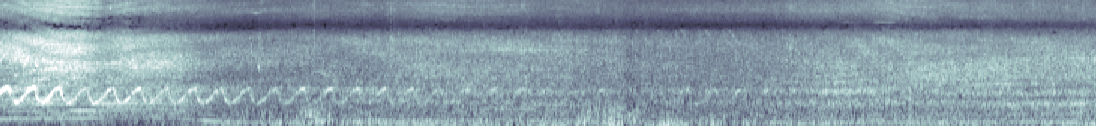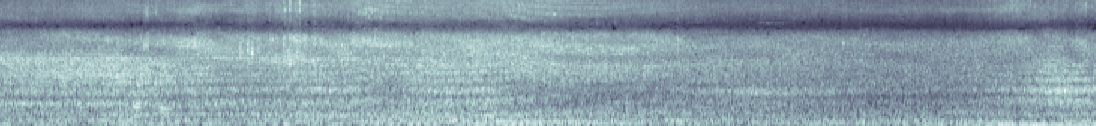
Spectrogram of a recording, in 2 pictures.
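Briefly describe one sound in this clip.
Cars and vans drive past close by, tyres rolling on asphalt.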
